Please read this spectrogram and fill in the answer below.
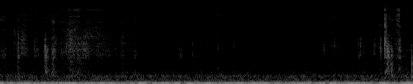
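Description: Scissors snipping through a book page, a run of short cuts with paper rustle, busiest in the first second and a half.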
